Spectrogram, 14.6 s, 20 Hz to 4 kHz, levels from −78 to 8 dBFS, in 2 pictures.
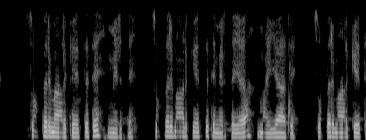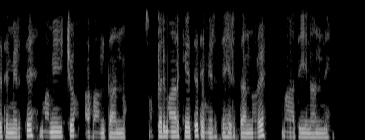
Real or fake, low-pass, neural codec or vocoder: real; 3.6 kHz; none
